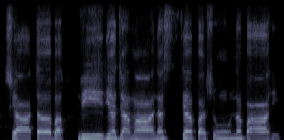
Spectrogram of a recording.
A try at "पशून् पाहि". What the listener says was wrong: और पशून पाही ऐसा ना बोल के पशून, नकार को दबाना है क्योंकि वो हलंत है। पशून पाही, ठीक है ना। ना जो है मुंह में ही रह जाए और नहीं निकल पाए, ऐसा ध्यान रखेंगे, ठीक है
